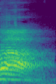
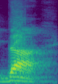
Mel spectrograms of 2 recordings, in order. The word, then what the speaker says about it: the: দা উচ্চারণ হবে এবং কখন দি উচ্চারণ হবে এটা একটু ক্লিয়ার হই আমরা ওকে যখন আপনারা কোন শব্দের শুরুতে consonant sound and consonant letter পাবেন তখন এটাকে দা বলবেন কি বলবেন দা কি বলবেন দা আবার বলেন দা এখানে ধরেন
